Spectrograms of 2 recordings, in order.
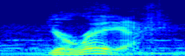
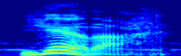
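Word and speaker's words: ירח: This is also why Hebrew for month is written like the Hebrew for moon, though the two words are pronounced differently.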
